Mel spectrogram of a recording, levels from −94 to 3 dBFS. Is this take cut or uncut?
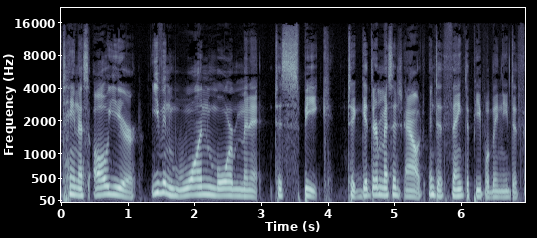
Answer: cut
